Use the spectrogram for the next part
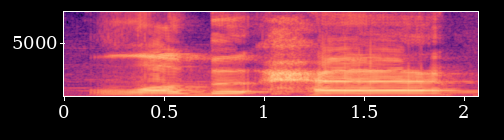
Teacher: حروف قلقلہ میں سے ہے با ساکن ہو گیا، لہٰذا اس با پر آواز کو ہلائیں گے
